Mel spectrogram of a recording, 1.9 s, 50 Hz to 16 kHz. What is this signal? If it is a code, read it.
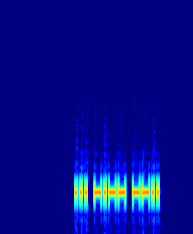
Morse code, heard as a keyed tone, about 53 wpm, 700 Hz. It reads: SYZ
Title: USA Call Sign Postfixes - 3 Letters 50wpm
